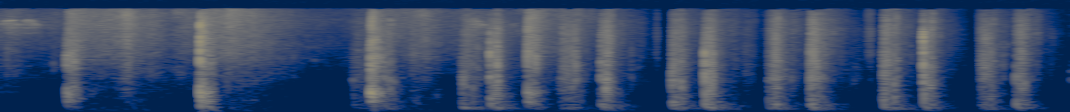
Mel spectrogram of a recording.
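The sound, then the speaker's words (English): Shoe footsteps of sampled shoes, from a footstep instrument plugin, on a hard surface, crisp: a few slow, separated steps, then a quicker steady run of about a dozen evenly spaced footfalls, with no voices. “It's a little akin to like a sample library of a piano or a drum set or something like that, except that instead of like drum hits or individual notes on a piano, it's all footsteps of various types of shoe on different surfaces.”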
